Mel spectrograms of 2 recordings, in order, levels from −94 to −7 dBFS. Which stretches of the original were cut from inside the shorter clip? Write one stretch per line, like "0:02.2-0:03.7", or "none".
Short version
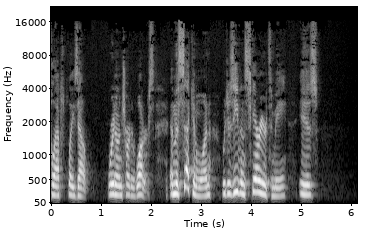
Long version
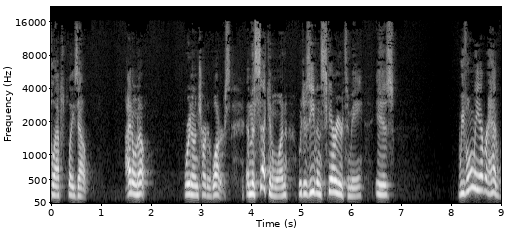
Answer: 0:00.9-0:02.4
